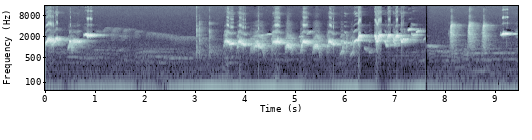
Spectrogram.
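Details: White-rumped shama song intended to provoke another bird to sing: a few whistled notes, a quiet spell with low hum, then a dense run of rich varied whistles and chips, ending with a short whistle.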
